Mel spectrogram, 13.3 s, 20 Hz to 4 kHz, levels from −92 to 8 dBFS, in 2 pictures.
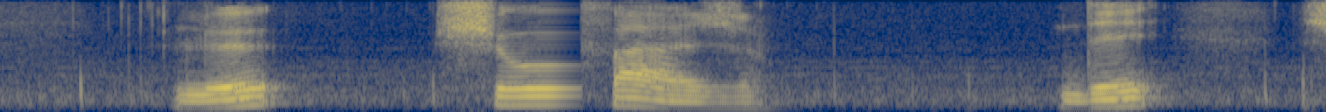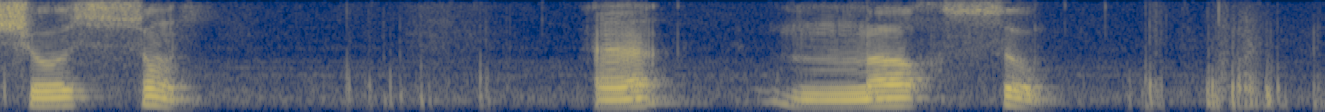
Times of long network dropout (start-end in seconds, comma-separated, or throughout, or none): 2.72-2.93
